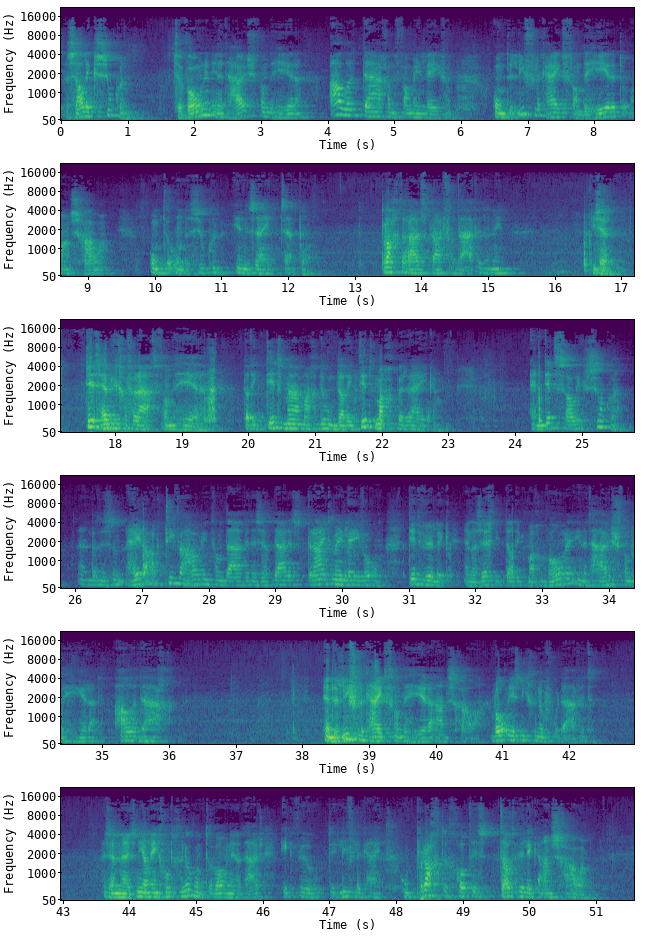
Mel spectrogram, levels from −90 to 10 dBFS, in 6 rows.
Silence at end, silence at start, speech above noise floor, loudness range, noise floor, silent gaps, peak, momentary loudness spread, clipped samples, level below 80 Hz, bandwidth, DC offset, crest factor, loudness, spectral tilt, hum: 0 s; 0 s; 27 dB; 8 LU; -47 dBFS; none; 0 dBFS; 17 LU; under 0.1%; -52 dBFS; 16 kHz; under 0.1%; 22 dB; -20 LUFS; -5 dB/octave; none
